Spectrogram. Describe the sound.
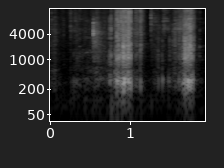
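Crisp biscuits crunched between the teeth, with two loud, sharp bursts of crunching and brief chewing crackle in between.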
